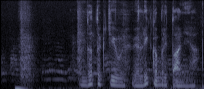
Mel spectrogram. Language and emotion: Russian, neutral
